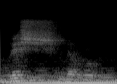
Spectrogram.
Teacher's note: ఎందుకంటే ఇప్పుడు మీ ఉదాహరణకి విష్ణువు, ఆ విష్ ఎక్కువసేపు పలుకుతాం కాబట్టి వి గురువు అవుతుంది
